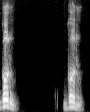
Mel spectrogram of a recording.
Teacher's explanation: সেটা হচ্ছে আমরা যখন গ বলি, ধরেন বললাম গরু, হ্যাঁ, এই গটা আমরা আসলে কণ্ঠনালীর থেকে মুখের থেকে সাউন্ডটা বেশি বের করি, কণ্ঠনালীতে চাপটা কম দিই।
